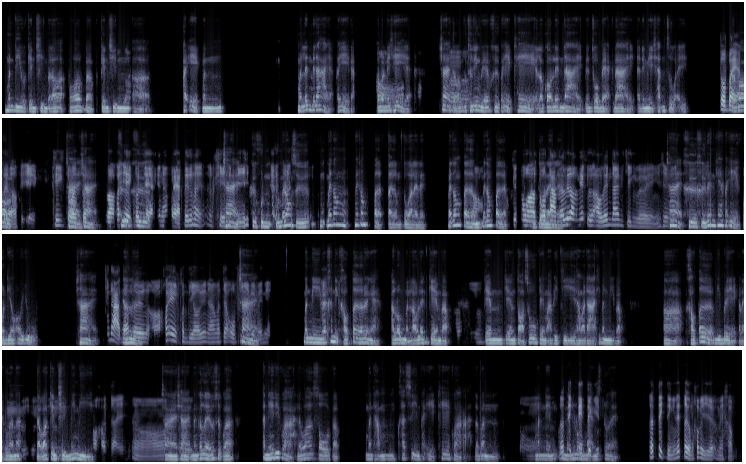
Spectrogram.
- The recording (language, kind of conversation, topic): Thai, unstructured, คุณเคยรู้สึกประหลาดใจไหมเมื่อได้ลองทำงานอดิเรกใหม่ๆ?
- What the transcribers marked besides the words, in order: chuckle; in English: "mechanic counter"; chuckle; in English: "คัตซีน"; in English: "โรแมนซ์"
